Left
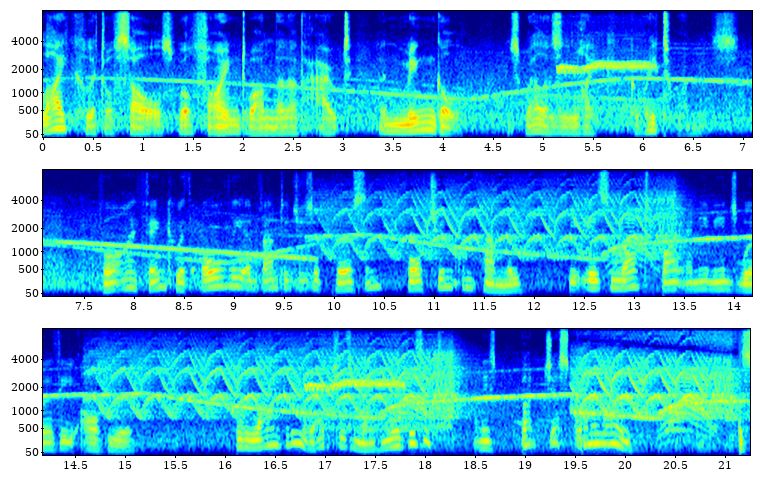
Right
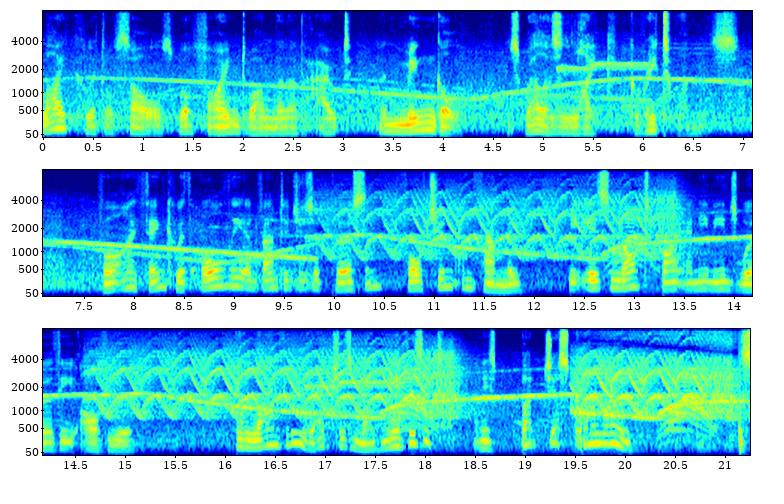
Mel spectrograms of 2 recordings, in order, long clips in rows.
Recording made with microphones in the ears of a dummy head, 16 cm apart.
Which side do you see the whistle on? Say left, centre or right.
left.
